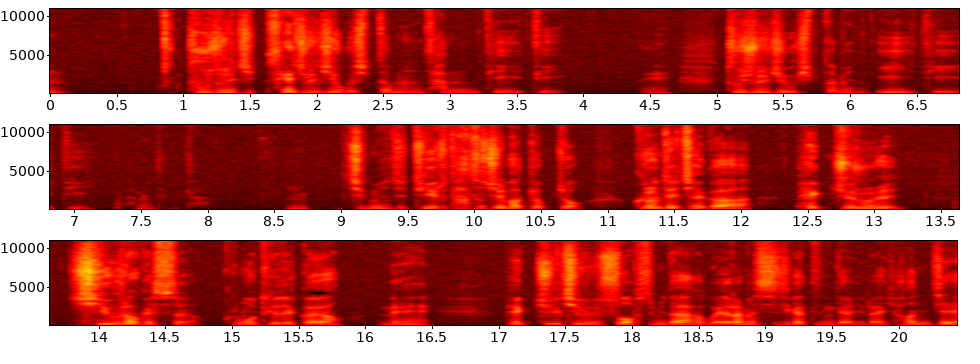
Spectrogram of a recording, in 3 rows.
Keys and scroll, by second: 3.2-3.6 typing, 6.5-6.9 typing, 12.5-14.6 typing.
